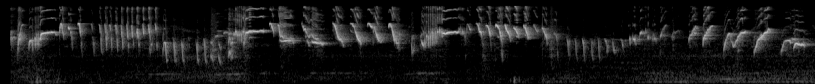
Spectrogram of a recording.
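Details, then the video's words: Canary song played as a lure to get a young canary that has not yet sung to start singing: long rapid trills and rolling buzzy tours, high whistled slurs between them, in a continuous flowing stream with no other sounds. "SOLUSI KENARI PAUD ANDA YANG BELUM BUNYI DIJAMIN AMPUH LANGSUNG NYAUT #7 || VOICE OF CANARY"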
